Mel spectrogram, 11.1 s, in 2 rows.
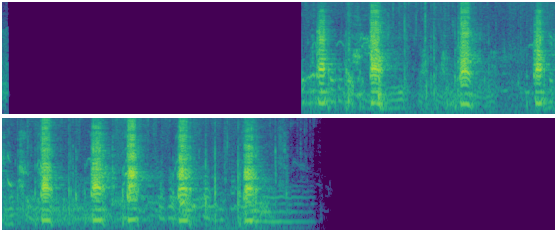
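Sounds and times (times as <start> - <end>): waterfowl calling: 3.0 - 8.6.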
